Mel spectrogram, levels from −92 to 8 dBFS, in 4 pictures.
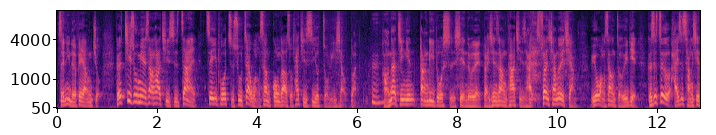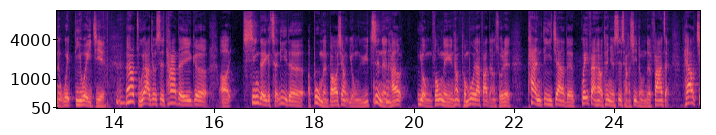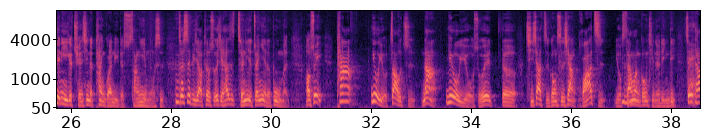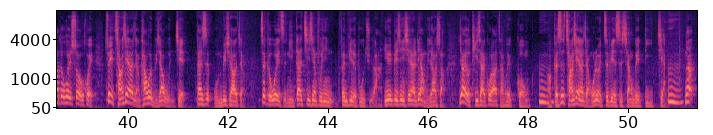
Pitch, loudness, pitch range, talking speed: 150 Hz, -22 LUFS, 120-180 Hz, 335 characters per minute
